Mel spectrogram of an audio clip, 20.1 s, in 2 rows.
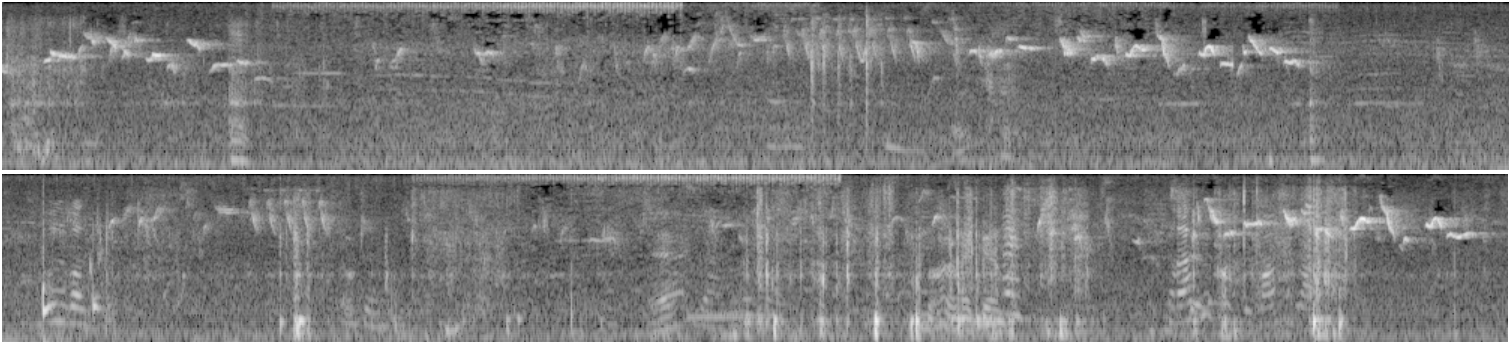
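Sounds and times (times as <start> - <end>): birds chirping: 0.0 - 20.0
high-pitched insect buzz: 1.5 - 4.6, 12.8 - 16.1.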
